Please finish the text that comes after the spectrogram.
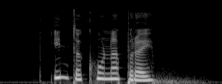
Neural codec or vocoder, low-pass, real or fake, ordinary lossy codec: none; 14.4 kHz; real; none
